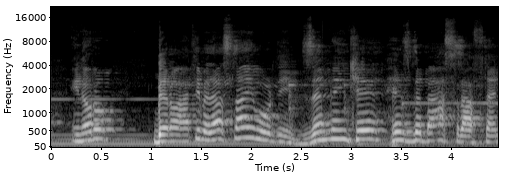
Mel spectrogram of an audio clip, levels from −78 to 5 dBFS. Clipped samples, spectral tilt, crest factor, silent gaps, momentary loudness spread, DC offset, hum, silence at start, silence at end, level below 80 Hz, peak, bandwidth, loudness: under 0.1%; -7 dB/octave; 16 dB; none; 5 LU; under 0.1%; none; 0 s; 0 s; -48 dBFS; -4 dBFS; 15 kHz; -20 LUFS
